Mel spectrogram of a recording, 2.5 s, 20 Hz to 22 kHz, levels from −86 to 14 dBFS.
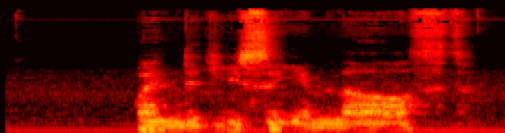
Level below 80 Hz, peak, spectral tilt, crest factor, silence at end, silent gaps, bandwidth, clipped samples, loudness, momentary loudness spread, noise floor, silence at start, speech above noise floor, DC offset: -58 dBFS; -10 dBFS; -4 dB/octave; 18 dB; 0.15 s; none; 17 kHz; under 0.1%; -27 LUFS; 8 LU; -58 dBFS; 0.7 s; 30 dB; under 0.1%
